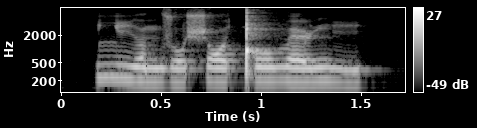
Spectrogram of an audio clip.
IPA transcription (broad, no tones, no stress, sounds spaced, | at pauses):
ʎ i ə̯ n z o ʃ ɔ ə̯ ǃ o β ɛ ɭ ŋ i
